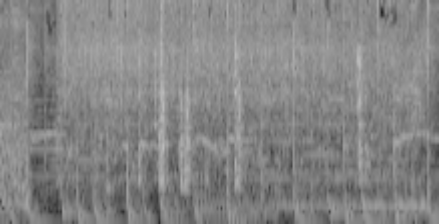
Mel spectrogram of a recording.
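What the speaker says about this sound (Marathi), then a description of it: "टोमॅटो आणि कांदा व्यवस्थित असा दोन ते तीन मिनटं फ्राय करून घ्यायचा" Onion and tomato fry in a pan with a close, crackling sizzle, punctuated by quick stirring scrapes and taps of a spoon against the pan.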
